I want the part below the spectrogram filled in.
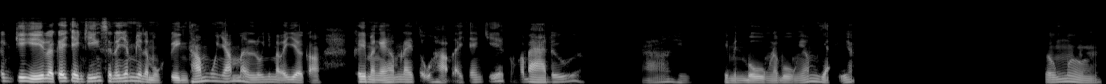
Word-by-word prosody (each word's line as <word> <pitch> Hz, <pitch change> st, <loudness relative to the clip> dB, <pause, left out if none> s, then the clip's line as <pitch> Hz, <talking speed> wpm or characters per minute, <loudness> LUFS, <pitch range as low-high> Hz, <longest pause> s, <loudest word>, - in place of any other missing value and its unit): cái 160 Hz, -, +6 dB
nghĩa 135 Hz, 0 st, +8 dB
là -, -, +9 dB
cái 155 Hz, -, +7 dB
trang 150 Hz, -3 st, +5 dB
trí 145 Hz, -, +1 dB
Giáng 170 Hz, -, 0 dB
Sinh 150 Hz, -3 st, 0 dB
nó 140 Hz, -, +4 dB
giống 160 Hz, +3 st, +2 dB
như 160 Hz, -, +2 dB
là 115 Hz, -, 0 dB
một 100 Hz, -2 st, -3 dB
truyền 100 Hz, -2 st, +1 dB
thống 135 Hz, +9 st, +1 dB
của 165 Hz, -, -7 dB
nhóm 135 Hz, -2 st, -1 dB
mình 115 Hz, -, -2 dB
luôn, 110 Hz, +1 st, -4 dB
nhưng 120 Hz, -, -7 dB
mà 105 Hz, -, -2 dB
bây 105 Hz, +3 st, -1 dB
giờ 105 Hz, -, +3 dB
còn 95 Hz, -, -5 dB, 0.4 s
khi 125 Hz, 0 st, +5 dB
mà 110 Hz, -, 0 dB
ngày 100 Hz, 0 st, +2 dB
hôm 110 Hz, +2 st, -3 dB
nay 115 Hz, -1 st, -1 dB
tụ -, -, -8 dB
họp -, -, -4 dB
lại -, -, -8 dB
trang 110 Hz, +1 st, -8 dB
trí 75 Hz, -, -9 dB
á, 80 Hz, -, -4 dB
còn 115 Hz, -, -12 dB
3 110 Hz, -3 st, +1 dB
đứa 110 Hz, +3 st, -7 dB
à. -, -, -22 dB, 0.8 s
Đó, 115 Hz, +3 st, -15 dB
thì 95 Hz, -, -17 dB, 0.4 s
thì 105 Hz, -, -7 dB
mình 95 Hz, 0 st, -8 dB
buồn 90 Hz, -1 st, -1 dB
là 90 Hz, -, -6 dB
buồn 90 Hz, -1 st, -6 dB
giống 120 Hz, +7 st, -6 dB
vậy 105 Hz, -, -7 dB
á. -, -, -11 dB, 1.9 s
Đúng 110 Hz, +5 st, -6 dB
rồi. 100 Hz, -9 st, -6 dB
110 Hz, 275 wpm, -23 LUFS, 100-135 Hz, 1.9 s, là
